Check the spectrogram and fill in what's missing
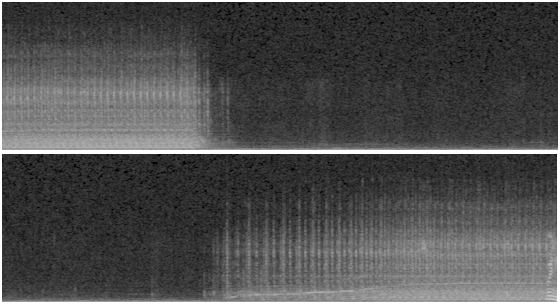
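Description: Sewing machine chain piecing quilt block fabric, its fast steady stitching whir loud at first, then stopping for several seconds of near silence before starting up again and running on to the end.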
